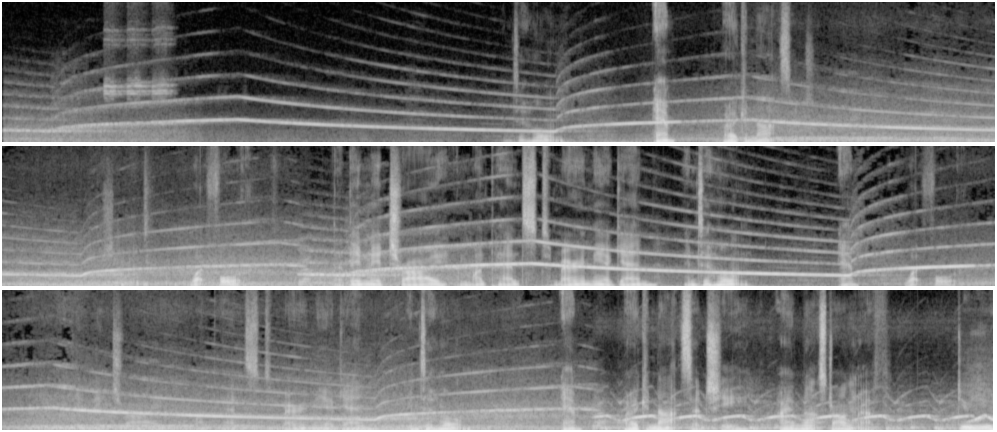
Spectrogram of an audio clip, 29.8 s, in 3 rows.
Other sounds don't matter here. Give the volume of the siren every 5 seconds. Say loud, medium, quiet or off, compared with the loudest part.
medium, medium, loud, loud, loud, loud.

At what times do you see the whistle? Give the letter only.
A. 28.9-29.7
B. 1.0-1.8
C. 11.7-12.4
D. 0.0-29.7
B.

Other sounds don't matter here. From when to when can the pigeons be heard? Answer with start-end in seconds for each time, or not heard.
not heard.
